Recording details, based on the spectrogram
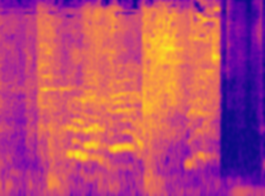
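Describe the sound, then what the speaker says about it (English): Glass objects thrown and smashing in repeated shattering crashes, with bright breaking fragments over a couple of seconds, then cutting off abruptly; a voice is heard alongside the crashes. "there is a lot of glass being thrown here"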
